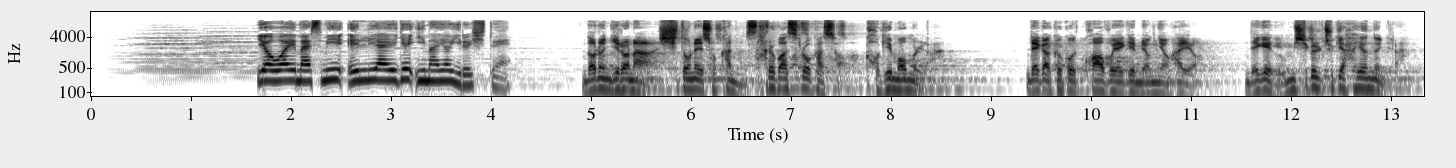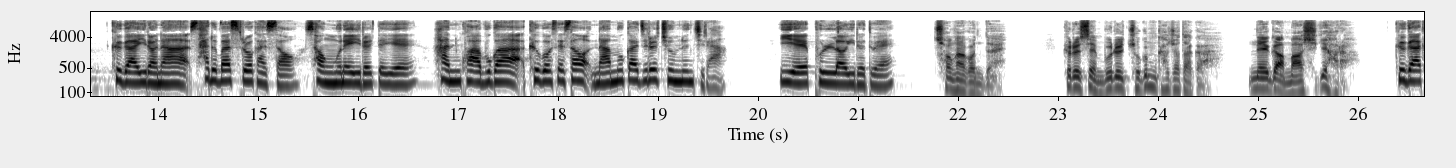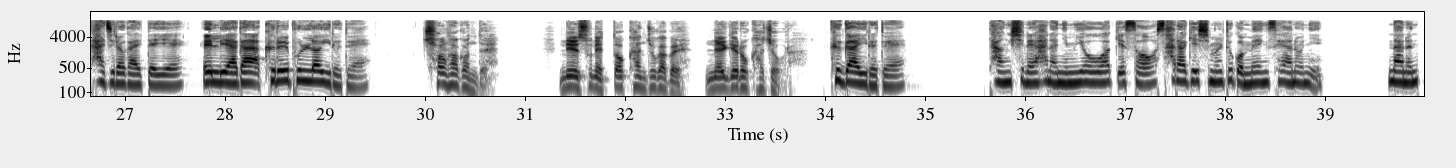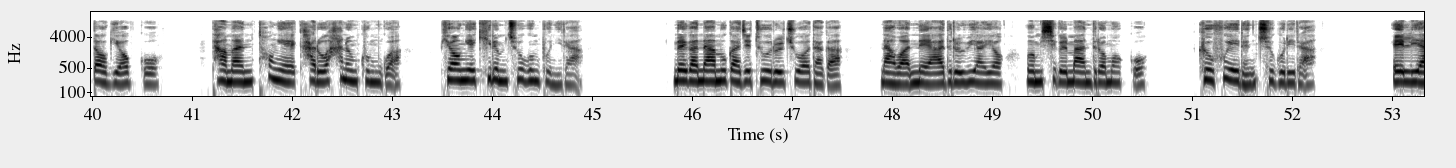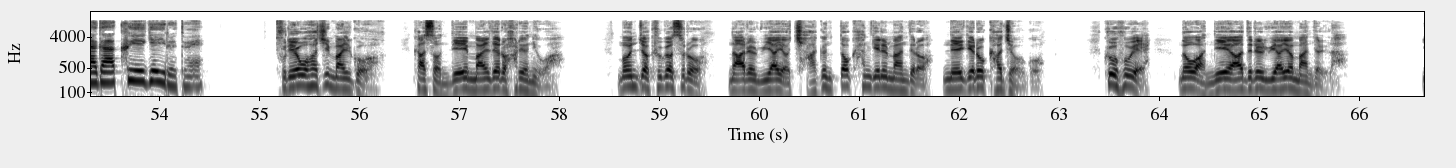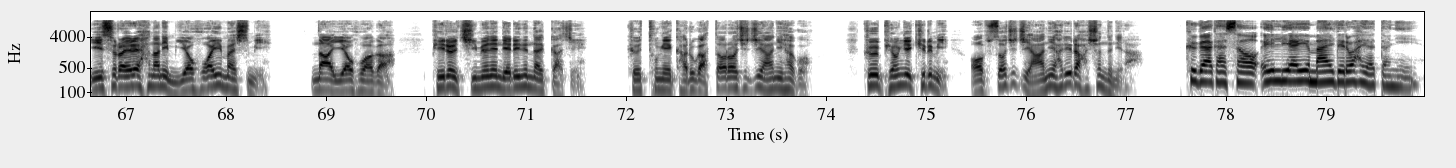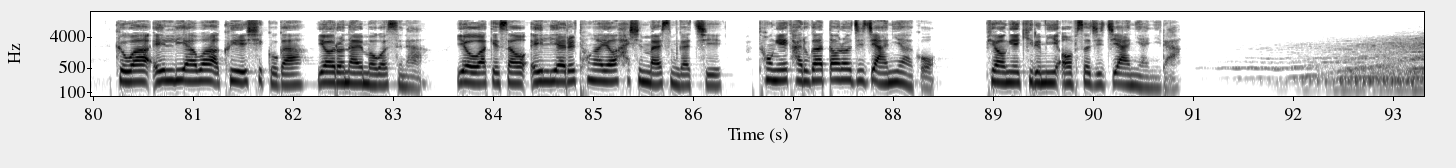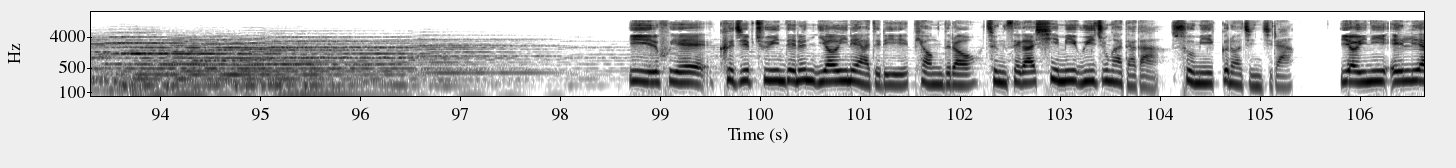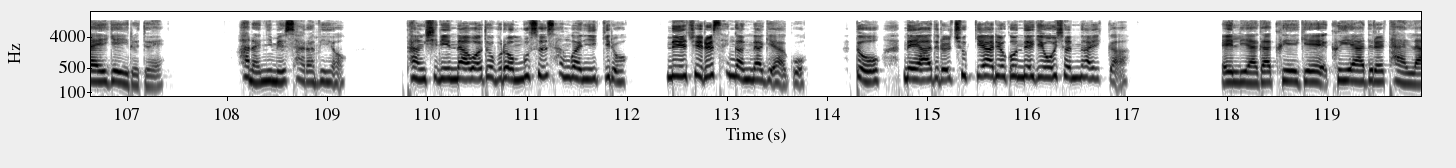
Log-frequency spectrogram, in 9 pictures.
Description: [왕상 17:8-24] 하나님의 일을 하면 하나님이 돌보십니다 > 새벽기도회 | 전주제자교회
